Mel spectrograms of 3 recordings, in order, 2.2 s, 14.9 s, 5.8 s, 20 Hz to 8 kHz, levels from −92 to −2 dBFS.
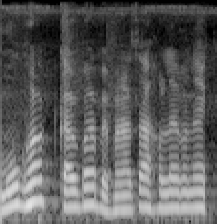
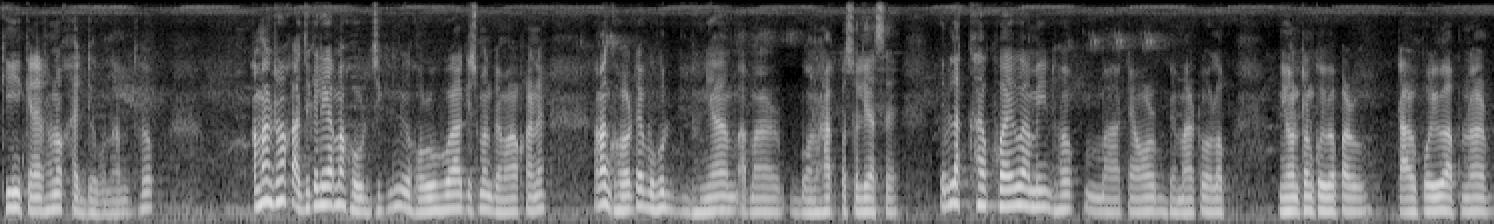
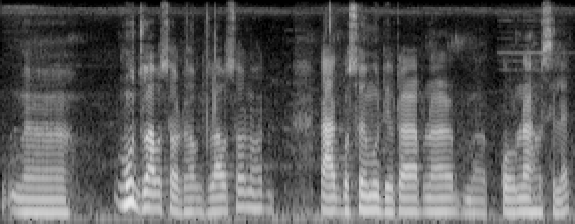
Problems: constant background noise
